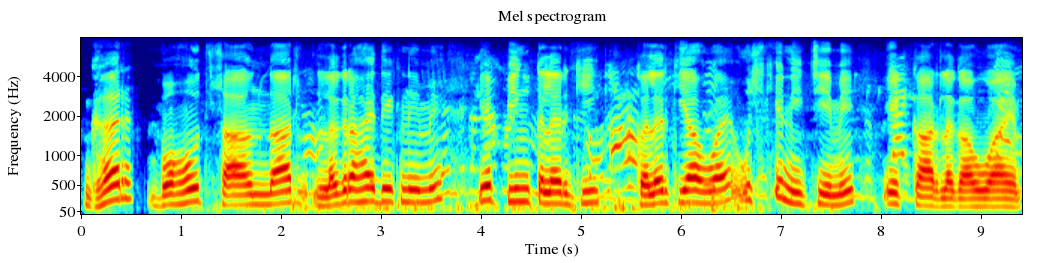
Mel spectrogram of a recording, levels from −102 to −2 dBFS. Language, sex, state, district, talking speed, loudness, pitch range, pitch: Hindi, male, Bihar, Katihar, 155 wpm, -14 LUFS, 165-215 Hz, 195 Hz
